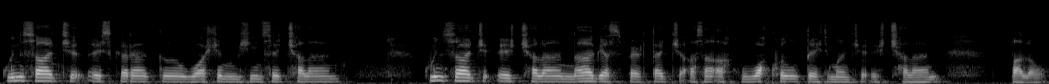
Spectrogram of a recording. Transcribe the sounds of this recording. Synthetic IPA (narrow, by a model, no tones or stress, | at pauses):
kunʲsaːt͡ʃʰiəsʲkɐɾãːkɨwaːʃɐnmiʃiːnsɐt͡ʃʰɐlaːn | kunʲsaːt͡ʃʰiest͡ʃʰɐlaːnːaːɡɐspʲeʈʰt̪ɐt͡ʃʰiʔɐsãːʔɐkʰʋɐkʰult̪əːt̪ʰʲmɐnt͡ʃʰiʔest͡ʃʰɐlaːn | pɐloː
